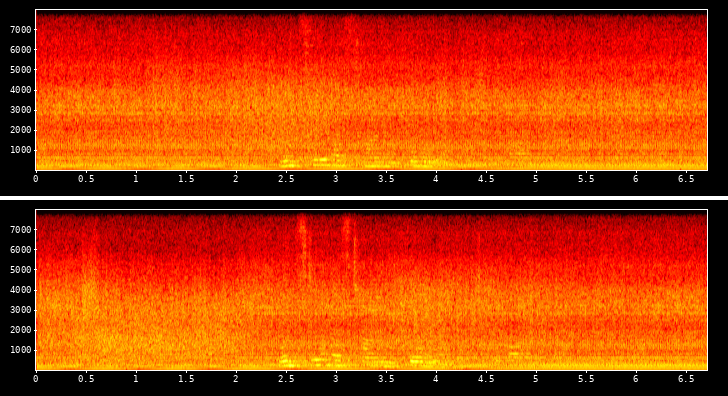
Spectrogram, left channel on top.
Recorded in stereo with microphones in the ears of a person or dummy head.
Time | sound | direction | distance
2.4 | a woman speaking | 70° right (ahead or behind) | 1.9 m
